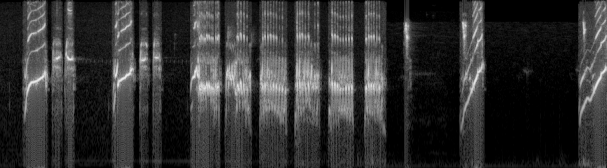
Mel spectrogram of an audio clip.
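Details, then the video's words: Thrush song, cleanly cut: sharp rising whistled sweeps, then a dense series of short buzzy chattering notes, then more isolated upward-slurred whistles separated by silence. "صوت السمن"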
